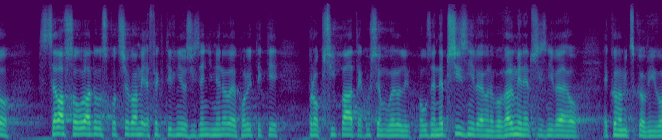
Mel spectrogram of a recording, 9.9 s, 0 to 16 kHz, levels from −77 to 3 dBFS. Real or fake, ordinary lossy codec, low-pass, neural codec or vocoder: fake; MP3, 96 kbps; 14.4 kHz; autoencoder, 48 kHz, 32 numbers a frame, DAC-VAE, trained on Japanese speech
